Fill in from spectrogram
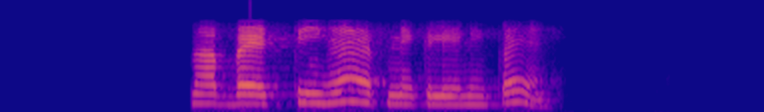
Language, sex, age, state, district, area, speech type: Hindi, female, 45-60, Uttar Pradesh, Ayodhya, rural, conversation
